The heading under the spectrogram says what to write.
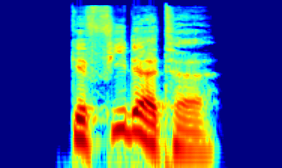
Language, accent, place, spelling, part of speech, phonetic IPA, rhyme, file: German, Germany, Berlin, gefiederte, adjective, [ɡəˈfiːdɐtə], -iːdɐtə, De-gefiederte.ogg
- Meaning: inflection of gefiedert: 1. strong/mixed nominative/accusative feminine singular 2. strong nominative/accusative plural 3. weak nominative all-gender singular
